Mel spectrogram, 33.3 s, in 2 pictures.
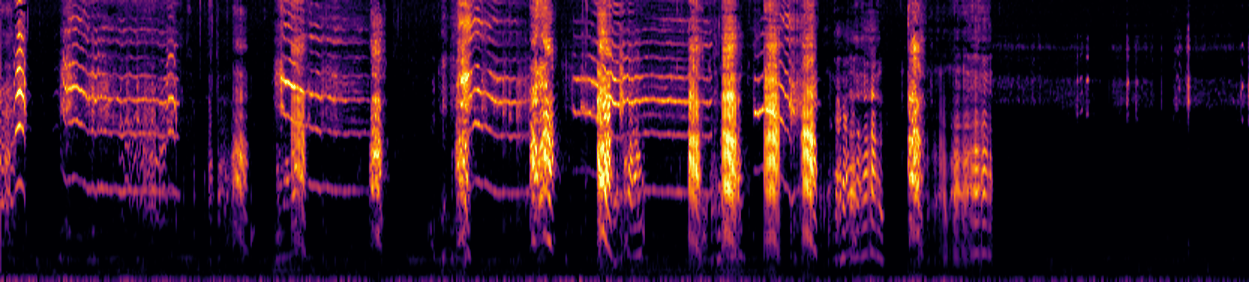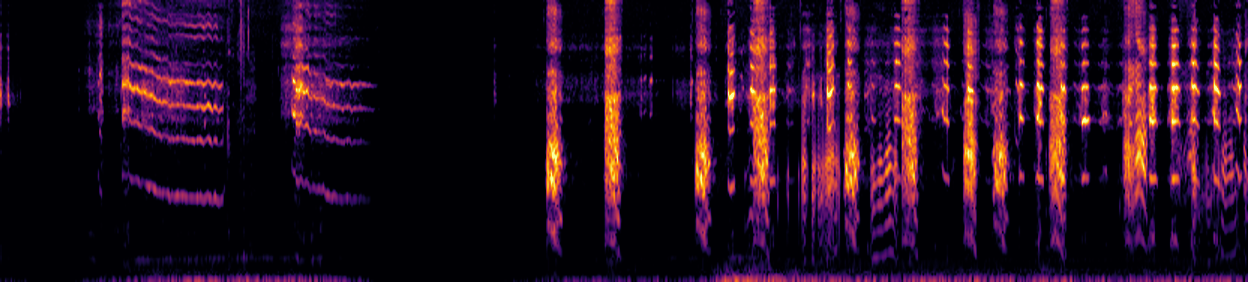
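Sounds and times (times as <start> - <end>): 
estuary bird calls at the Erme estuary: 0.0 - 5.2, 6.0 - 13.1, 26.0 - 33.2.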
